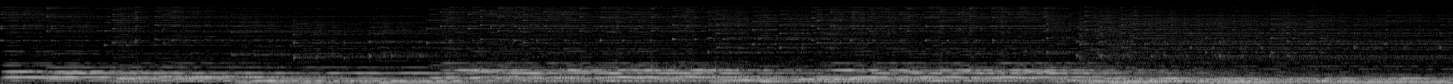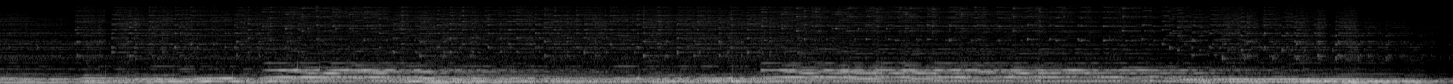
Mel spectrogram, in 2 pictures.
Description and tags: Plugin, Add Reverb, Hit Keys
Oh yea..... don't forget to hit the record button before doing all that.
